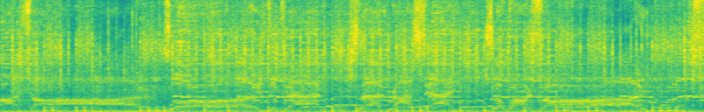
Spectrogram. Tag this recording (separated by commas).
Music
